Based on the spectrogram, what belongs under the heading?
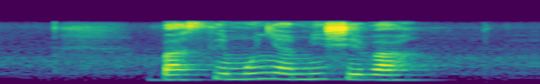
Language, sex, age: Northern Sotho, female, 21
